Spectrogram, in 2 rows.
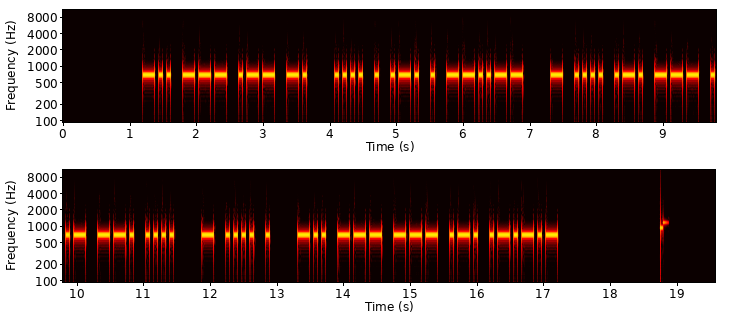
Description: Morse code, heard as a keyed tone, about 20 wpm, 700 Hz. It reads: DOWN HERE, THROUGH THE DOOR.
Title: Sentences from Top 1000 Words - Review Part 1 - 20wpm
